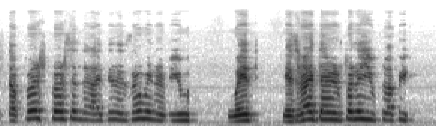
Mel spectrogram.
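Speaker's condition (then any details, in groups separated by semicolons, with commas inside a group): Cerebral palsy; from birth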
